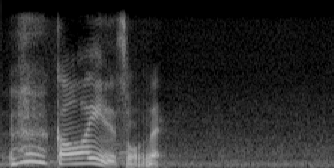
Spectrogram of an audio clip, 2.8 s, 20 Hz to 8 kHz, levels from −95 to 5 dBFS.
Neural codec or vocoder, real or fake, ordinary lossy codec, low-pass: codec, 16 kHz, 6 kbps, DAC; fake; none; 7.2 kHz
